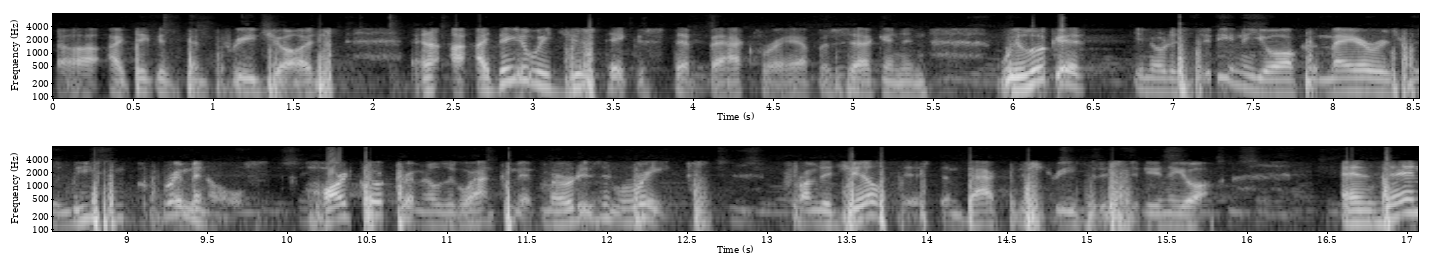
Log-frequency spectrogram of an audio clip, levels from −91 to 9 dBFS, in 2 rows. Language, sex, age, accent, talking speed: English, male, 50-69, American, 225 wpm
